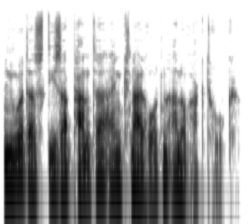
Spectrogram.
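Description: A man reading an audiobook with steady, even storytelling. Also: fairly low pitch, normal speed, dry recording, clean studio sound. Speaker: narrator. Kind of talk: scripted audiobook narration.

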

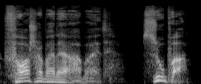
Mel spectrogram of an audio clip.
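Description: A man voicing a pushy, impatient young male photographer who calls out loudly across the ice in a dry, husky voice. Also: medium pitch, sing-song, normal speed, no echo. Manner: loud, calling out across the ice.

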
